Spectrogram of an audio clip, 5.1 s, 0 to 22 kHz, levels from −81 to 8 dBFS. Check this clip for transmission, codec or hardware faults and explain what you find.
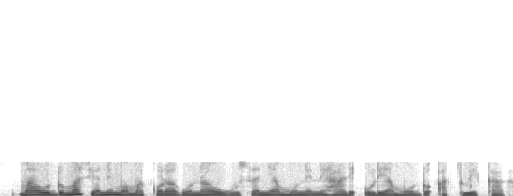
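There is one transmission fault in this speech clip. Packet loss with pitch repetition occurs from 2.42 to 2.46 s, where about 40 ms of audio went missing, which fits two lost 20 ms packets. The receiver hid the gap by repeating the last pitch period it had received and fading that copy down. Because the loss is short, the speech does not drop to silence. Instead it briefly holds on a slightly buzzy, frozen tone before the real signal returns. The telephone-band G.711 coding underneath passes nothing above 4 kHz.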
